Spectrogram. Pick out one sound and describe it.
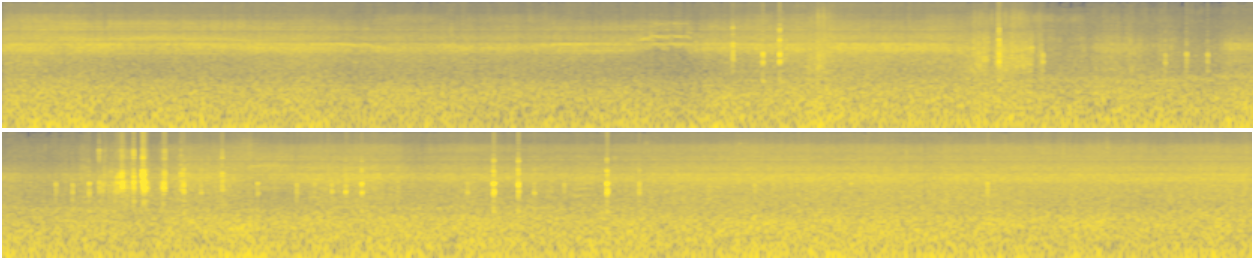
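Strong wind rushes and buffets steadily, loud and close.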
